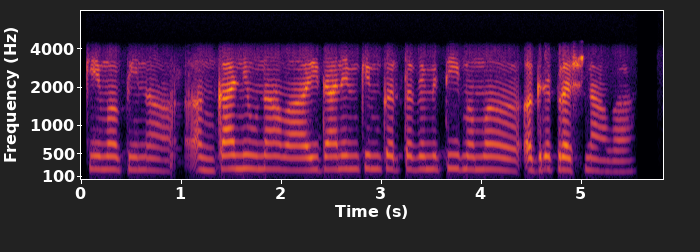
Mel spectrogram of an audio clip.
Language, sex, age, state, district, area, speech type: Sanskrit, female, 18-30, Maharashtra, Wardha, urban, conversation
